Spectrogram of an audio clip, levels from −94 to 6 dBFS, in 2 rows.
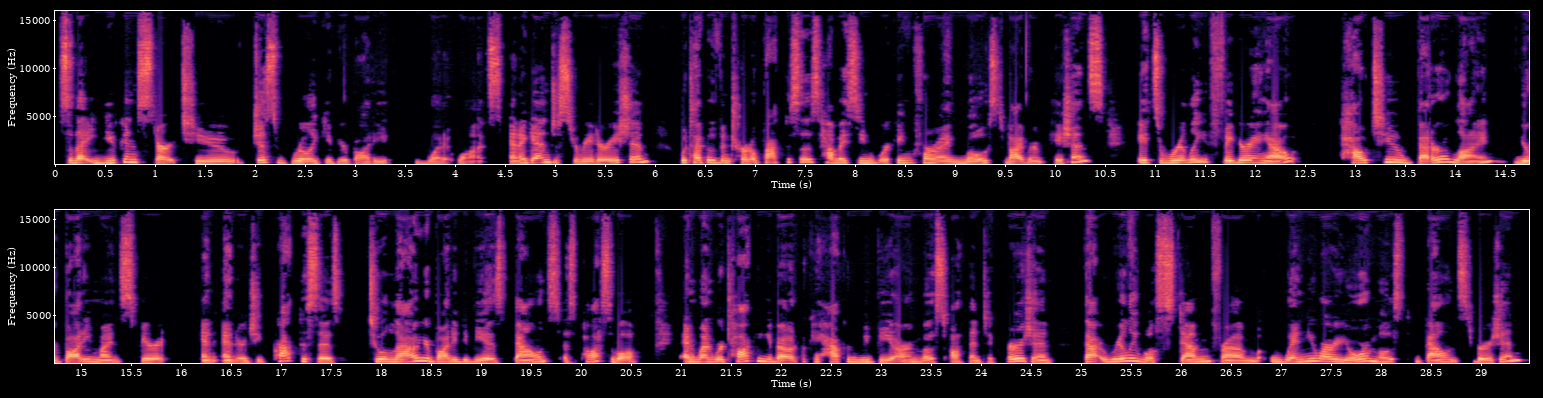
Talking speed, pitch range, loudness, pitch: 170 wpm, 180-240 Hz, -16 LUFS, 205 Hz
